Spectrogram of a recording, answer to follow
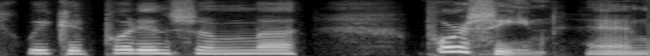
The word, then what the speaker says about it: porcine: I think the pronunciation would be with the N would be S-E-E-N. In pronunciation, that's not how it's spelled, but that's how, porcine, I think is the Latin way.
